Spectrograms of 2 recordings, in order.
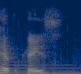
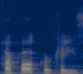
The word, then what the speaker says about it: Harpocrates: Hey, Hippocrates. Or Lawsman Harpocrates. Harpocrates, that's how you pronounce it.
